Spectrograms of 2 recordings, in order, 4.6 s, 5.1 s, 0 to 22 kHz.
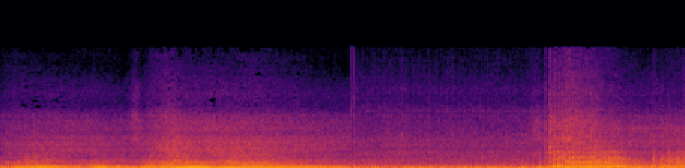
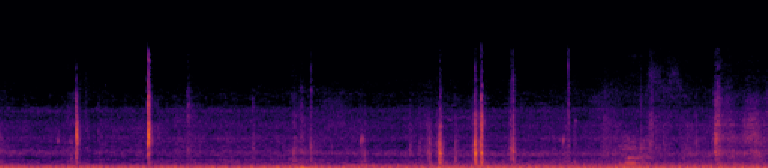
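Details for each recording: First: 2008 Toyota Yaris E manual: engine blipped, rising and falling drone with some hiss at the top; revs freely and sounds crisp, but a small leak in the exhaust's middle section is suspected, said to be easily fixable. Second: 2008 Toyota Yaris E manual: steady, even idle with a low smooth hum, no dip or labouring when the AC is switched on, as if no load at all; engine knock sound very normal; AC very cold; normal idle with AC on.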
